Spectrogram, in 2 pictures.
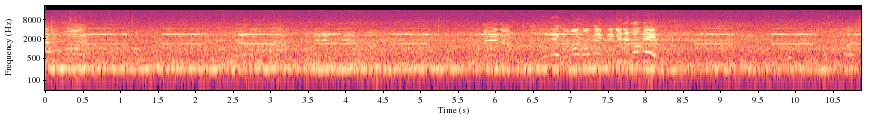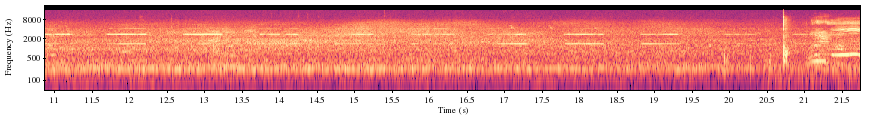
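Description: A vehicle's reversing alarm beeping at an even pace over a steady low hum, with voices briefly in the background a few seconds in.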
